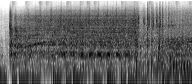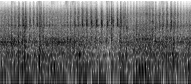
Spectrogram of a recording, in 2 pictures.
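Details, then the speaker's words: Troy-Bilt XP Horse lawn tractor engine, dead battery, running on carb cleaner: catches and runs hard for a couple of seconds, then sputters and surges as it leans out; fuel starvation, carburetor or fuel lines suspected. "Okay, we definitely have a fuel delivery issue. I don't know if it's a problem in the carburetor or fuel lines."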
